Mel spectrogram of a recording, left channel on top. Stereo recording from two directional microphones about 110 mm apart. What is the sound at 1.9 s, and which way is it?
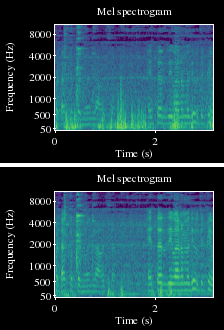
Speech, 25° right (ahead or behind).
